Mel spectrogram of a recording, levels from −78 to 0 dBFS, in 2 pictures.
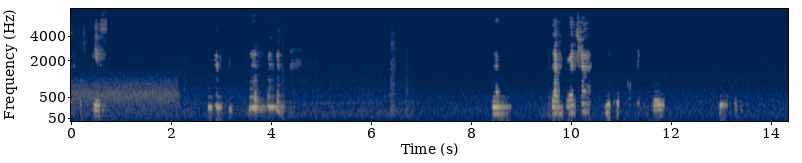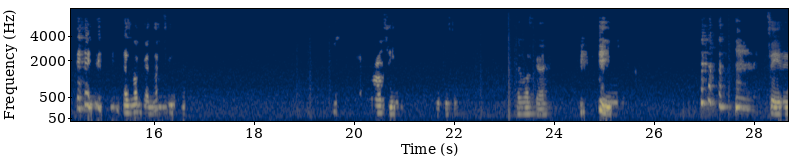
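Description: Other side's voice leaking through, from 0.0 to 2.2 s: a faint second voice, around 25 dB below the talker, sits under the opening. It is likely loudspeaker playback that the echo canceller failed to strip from the microphone. Speech suppressed in double talk covers 0.0 to 3.3 s. For about a second in total the talker's voice sinks by up to roughly 20 dB, likely because the canceller could not tell the talker from the echo and turned both down.

Background gated by the echo canceller at 7.46 to 7.58 s: the room sound dips by about 9 dB for a brief moment, then returns. The canceller has clamped the microphone hard while the loudspeaker plays.

Speech suppressed in double talk returns from 8.23 s to the end of the clip. Across about seven seconds the voice drops by as much as roughly 25 dB, likely because both sides were talking at once.

Background gated by the echo canceller again at 12.46 to 12.53 s: a short dip of about 10 dB in the room sound.

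Other side's voice leaking through at 14.72 to 14.8 s: a brief scrap of a second voice, roughly 20 dB below the talker, likely echo that was not cancelled.

Background gated by the echo canceller at 17.68 to 17.8 s: the room sound drops by about 8 dB and recovers. The call's microphone processing is also audible, since nothing above 8 kHz comes through.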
